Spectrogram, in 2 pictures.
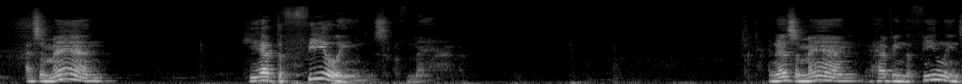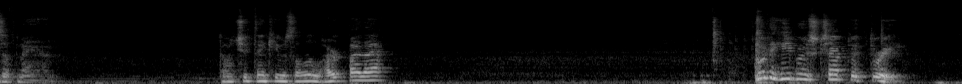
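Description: A middle-aged man speaks calmly and close to a microphone, in short bursts with pauses.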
